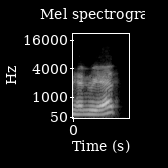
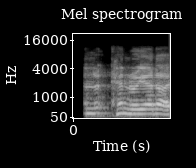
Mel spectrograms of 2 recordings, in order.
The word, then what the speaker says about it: Henriette: you say your name Henriette Henrietta is fine okay come on hi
